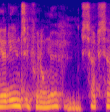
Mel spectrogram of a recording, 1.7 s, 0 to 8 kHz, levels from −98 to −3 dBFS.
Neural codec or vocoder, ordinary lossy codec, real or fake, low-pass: codec, 16 kHz, 8 kbps, FunCodec, trained on LibriTTS, 25 frames a second; none; fake; 7.2 kHz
